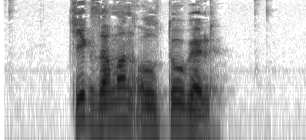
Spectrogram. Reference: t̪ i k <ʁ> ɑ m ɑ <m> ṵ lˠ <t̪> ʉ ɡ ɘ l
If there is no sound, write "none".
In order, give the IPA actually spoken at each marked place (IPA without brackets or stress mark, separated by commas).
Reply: z, n, t̪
